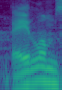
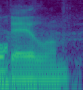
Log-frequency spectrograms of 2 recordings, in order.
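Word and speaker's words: Balaam: Balam's ass. I don't know if I'm uh pronouncing that name correctly. Some people say Balam. I say Balum. Okay. I mean Balam or Balum.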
